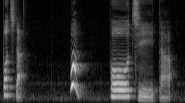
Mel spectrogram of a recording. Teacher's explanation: So an example of high, low, low is pochita. Pochita. High, low, low.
